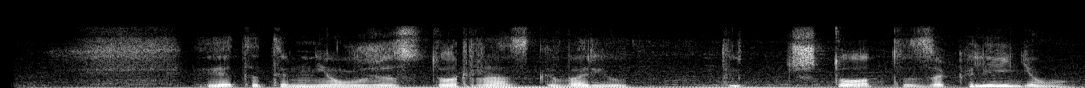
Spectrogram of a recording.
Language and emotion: Russian, angry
